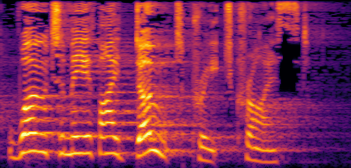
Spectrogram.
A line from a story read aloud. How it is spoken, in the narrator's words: It was so important for Paul to preach Christ that he cried out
